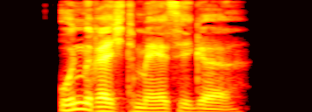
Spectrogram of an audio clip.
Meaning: inflection of unrechtmäßig: 1. strong/mixed nominative/accusative feminine singular 2. strong nominative/accusative plural 3. weak nominative all-gender singular
- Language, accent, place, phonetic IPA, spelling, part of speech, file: German, Germany, Berlin, [ˈʊnʁɛçtˌmɛːsɪɡə], unrechtmäßige, adjective, De-unrechtmäßige.ogg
